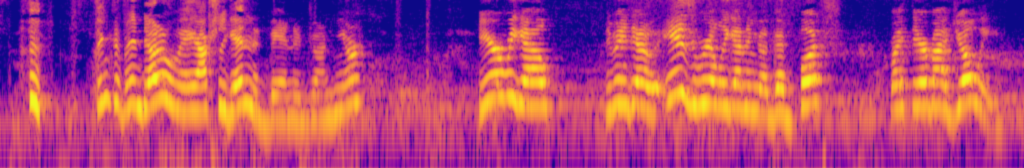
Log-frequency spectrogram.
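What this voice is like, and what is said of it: Yelling excited commentary. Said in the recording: “Stop yelling. ... it's just my dad trying to tell me to stop yelling”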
